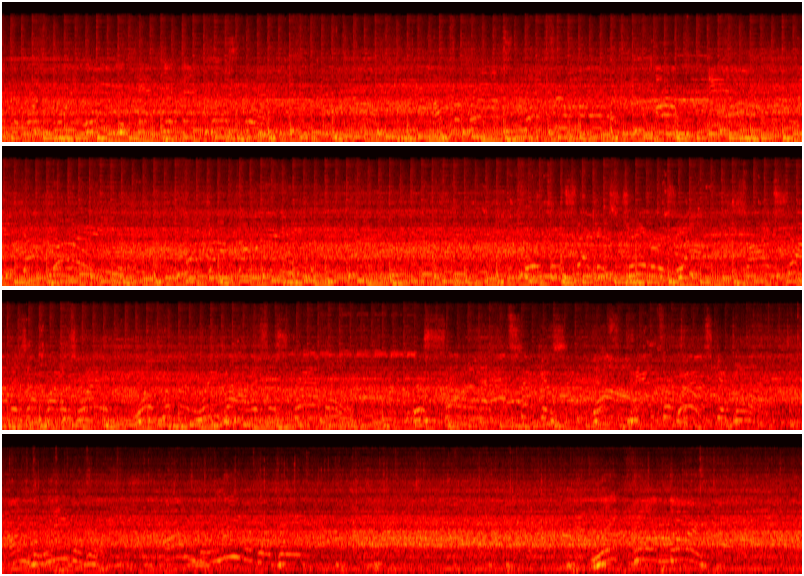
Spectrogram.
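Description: Background music over basketball-arena crowd noise, with indistinct voices in the crowd. The music's low end fades out near the end while the crowd noise swells.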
